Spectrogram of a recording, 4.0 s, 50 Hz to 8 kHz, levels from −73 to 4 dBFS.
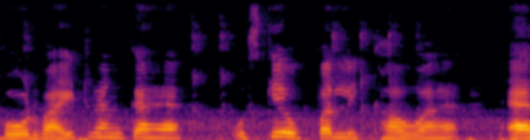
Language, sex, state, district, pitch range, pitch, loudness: Hindi, female, Punjab, Pathankot, 215-240 Hz, 225 Hz, -18 LUFS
